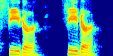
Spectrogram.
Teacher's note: native speakers often drop the H and it just sounds like but you have to attach it to the last sound.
